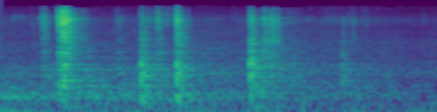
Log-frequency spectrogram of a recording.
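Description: A handful of sharp clicks and taps, the loudest about a third of a second in: the high-voltage diode and its terminals being handled against the sheet-metal chassis of an opened microwave oven.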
